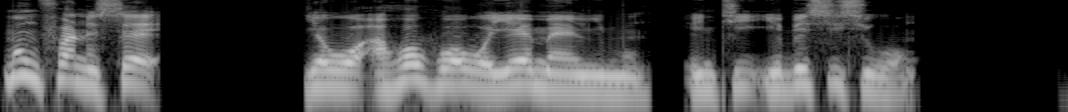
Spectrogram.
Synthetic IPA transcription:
mʊ̃˦m̩˨fa˦nʊ̃˨sɛ˦ | jɛ˨wɔ˨ʔa˨ɦɔ˦ɦʊ˨˦ɔ˦wɔ˨jɛ˦mãː˨ɲĩ˨mũ˨n̩˨tʰi˦jɛ˨be˦si˦si˨wɔ̰̃˨n

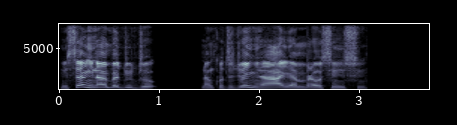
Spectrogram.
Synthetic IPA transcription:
n̩˨sɛ̃˦ɲĩ˨nãː˦bɛ˦d͡ʑu˦d͡ʑo˦ | nã˨ŋ̩˨kʰʊ˨tʊ˨d͡ʑõ˦ɲĩ˨nãː˦a˦jɛ˨m̩˦m˦ɾɛ˦˨ɔ˨sĩ˦n̩˨su˦

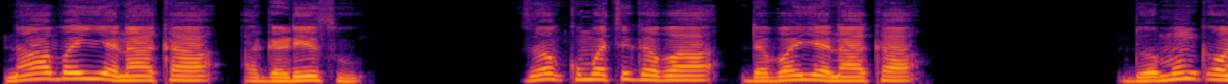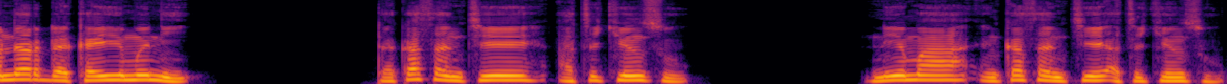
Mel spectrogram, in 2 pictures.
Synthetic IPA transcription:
na˦bɐ˦jːɐ˨naː˦ka˦ʔa˨ɡɐ˨ɽeː˦su˨ʔ | zɐ˦˨ŋkʷʊ˦ma˦t͡ʃi˦ɡɐ˨ba˦da˨bɐ˦jːɐ˨naː˦ka˦ | doː˨mɪ˦ŋkʼa˨wnɐ˦rda˨ka˦ji˦mʊ˦niː˨ | ta˨kɐ˦sɐ˨nt͡ʃe˦ʔa˨t͡ʃɪ˦kʲɪ˦nsu˨ʔ | niː˦maː˦ʔɪ˨ŋkɐ˦sɐ˨nt͡ʃeː˦ʔa˨t͡ʃɪ˦kʲɪ˦nsu˨ʔ

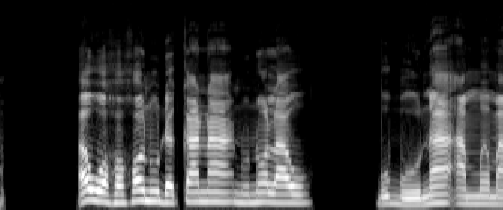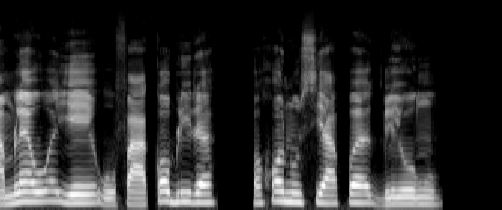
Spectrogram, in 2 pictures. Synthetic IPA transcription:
ɛ˦wɔ˨xɔ˨xɔ˦nũ˦ɖɛ˨ka˦nã˦nũ˨nɔ̃˦la˦wo˦ | bu˨bu˨nã˦a˨mɛ̃˨mã˨mlɛ̃˦wo˦e˦jɛ˦wo˨fa˨kɔ˦bli˦ɖɛ˦ | xɔ˨xɔ˦nũ˦si˨a˨ɸɛ˦ɡli˨wo˦ŋũ˦

